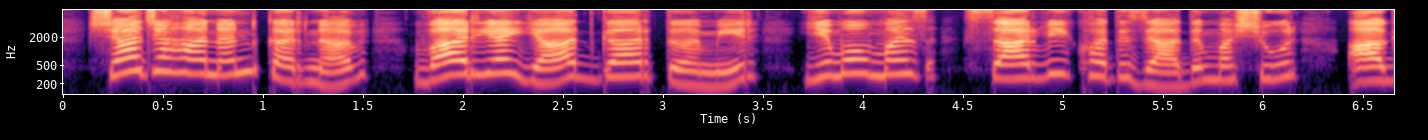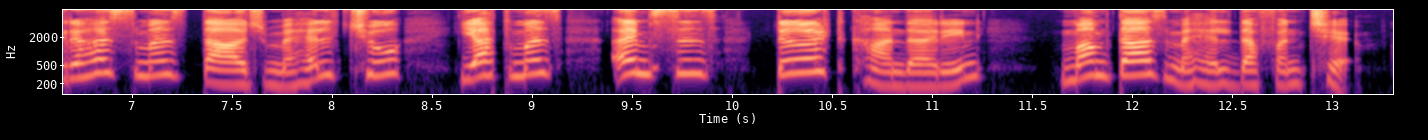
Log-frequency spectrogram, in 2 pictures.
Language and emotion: Kashmiri, neutral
